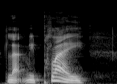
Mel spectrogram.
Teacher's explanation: Bassanio uses 2 unstressed syllables followed by a stressed one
